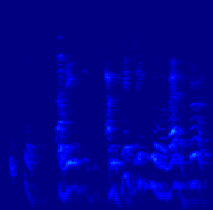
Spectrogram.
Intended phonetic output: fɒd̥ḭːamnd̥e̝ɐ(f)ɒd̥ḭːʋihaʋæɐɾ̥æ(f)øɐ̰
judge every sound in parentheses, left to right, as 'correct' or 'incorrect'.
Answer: correct, correct

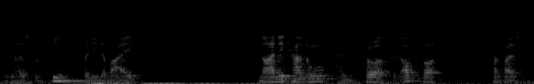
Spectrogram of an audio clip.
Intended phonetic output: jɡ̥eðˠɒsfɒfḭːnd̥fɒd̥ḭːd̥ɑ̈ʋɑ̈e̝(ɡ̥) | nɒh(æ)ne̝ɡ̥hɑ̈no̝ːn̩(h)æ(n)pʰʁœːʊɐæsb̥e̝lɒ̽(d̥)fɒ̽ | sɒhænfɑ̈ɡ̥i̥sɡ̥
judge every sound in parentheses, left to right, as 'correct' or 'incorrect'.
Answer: correct, correct, correct, correct, incorrect

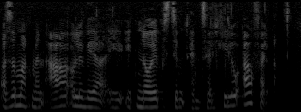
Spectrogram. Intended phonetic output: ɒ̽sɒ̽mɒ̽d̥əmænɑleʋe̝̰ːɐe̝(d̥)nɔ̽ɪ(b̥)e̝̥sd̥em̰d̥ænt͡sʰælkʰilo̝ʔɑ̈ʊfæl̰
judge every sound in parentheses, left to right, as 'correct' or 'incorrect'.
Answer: correct, correct

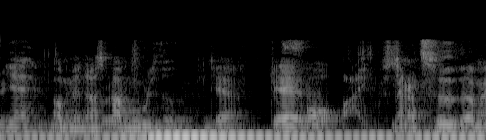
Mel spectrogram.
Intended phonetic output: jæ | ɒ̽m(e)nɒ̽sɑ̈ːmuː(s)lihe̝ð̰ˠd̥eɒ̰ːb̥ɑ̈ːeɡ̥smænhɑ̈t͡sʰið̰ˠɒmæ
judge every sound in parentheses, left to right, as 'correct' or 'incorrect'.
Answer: correct, incorrect

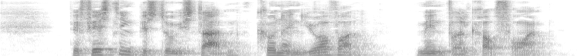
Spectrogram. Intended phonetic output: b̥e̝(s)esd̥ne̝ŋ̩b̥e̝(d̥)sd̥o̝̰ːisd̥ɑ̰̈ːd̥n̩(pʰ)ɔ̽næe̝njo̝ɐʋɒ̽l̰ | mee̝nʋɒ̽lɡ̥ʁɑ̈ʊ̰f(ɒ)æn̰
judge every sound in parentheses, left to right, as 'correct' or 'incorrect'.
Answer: incorrect, incorrect, incorrect, incorrect

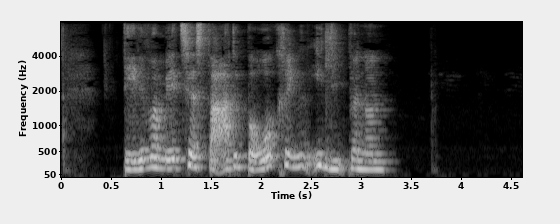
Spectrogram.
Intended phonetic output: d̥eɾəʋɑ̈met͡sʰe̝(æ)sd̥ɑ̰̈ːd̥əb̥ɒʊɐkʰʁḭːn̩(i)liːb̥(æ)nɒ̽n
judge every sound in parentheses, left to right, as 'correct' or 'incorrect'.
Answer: correct, correct, correct

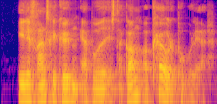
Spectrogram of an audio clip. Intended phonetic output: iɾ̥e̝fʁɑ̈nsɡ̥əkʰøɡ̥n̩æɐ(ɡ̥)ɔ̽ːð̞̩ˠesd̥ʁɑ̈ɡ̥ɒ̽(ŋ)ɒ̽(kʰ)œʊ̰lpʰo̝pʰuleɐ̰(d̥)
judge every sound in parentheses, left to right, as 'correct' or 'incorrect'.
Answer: incorrect, correct, correct, correct

